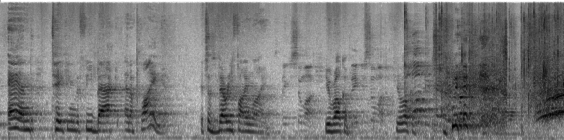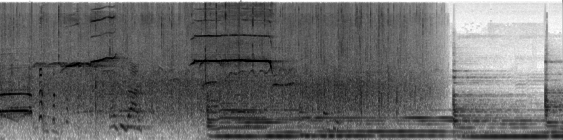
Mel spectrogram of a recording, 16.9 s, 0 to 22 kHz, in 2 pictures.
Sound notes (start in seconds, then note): 7.7 audience cheers and applause; 11.6 light music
